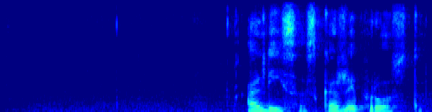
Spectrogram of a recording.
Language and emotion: Russian, neutral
